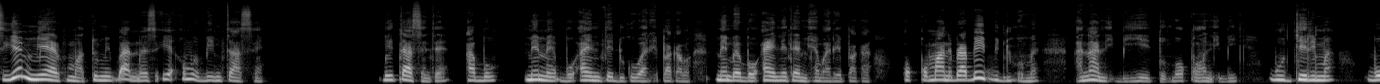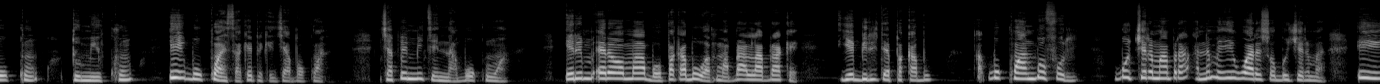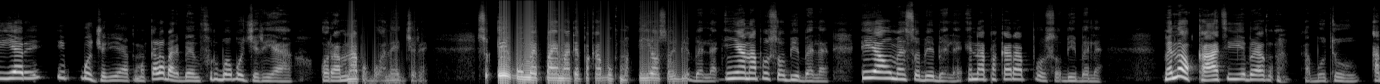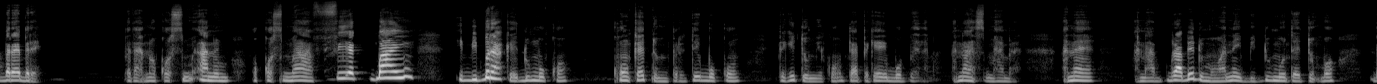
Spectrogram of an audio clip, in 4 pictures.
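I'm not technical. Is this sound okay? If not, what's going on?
No. A block size mismatch (truncated) from 31.07 to 34.48 s, ending before "iyana pu so biobelai", drops each block's end, causing a 109 Hz buzz and 1.16× faster speech.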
